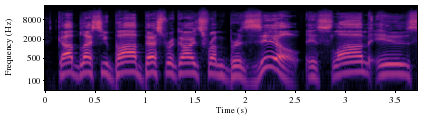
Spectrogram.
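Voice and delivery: showy high reading, last words hugely drawn out; super chat read-out. Acted. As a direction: stretch "is" very long before the final word. Reads super chat theatrically.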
